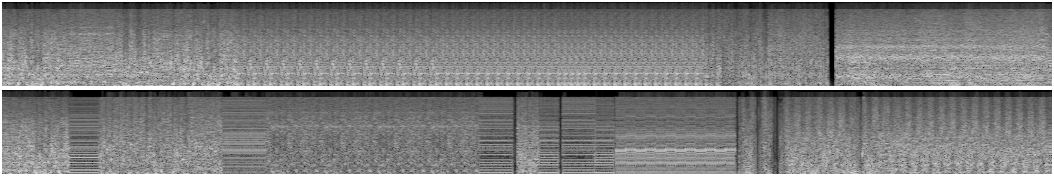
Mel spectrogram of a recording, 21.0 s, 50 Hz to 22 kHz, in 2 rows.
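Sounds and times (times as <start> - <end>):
loud rapid rattling: 0.0 - 7.1, 18.4 - 21.0.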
